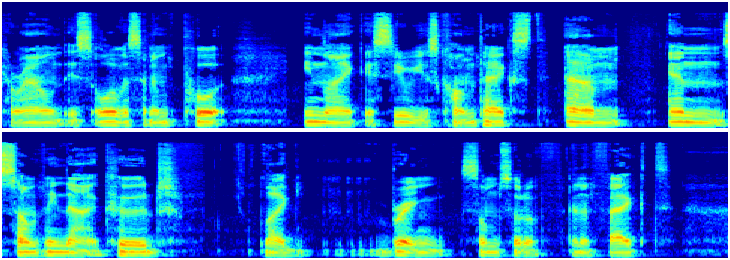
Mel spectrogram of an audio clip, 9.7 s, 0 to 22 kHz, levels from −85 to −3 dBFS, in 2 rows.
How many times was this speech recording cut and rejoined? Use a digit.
3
